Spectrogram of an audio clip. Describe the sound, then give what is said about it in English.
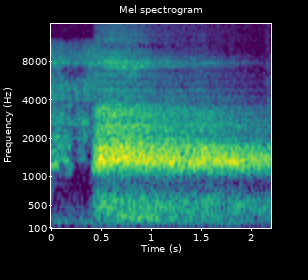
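A forceful exhale blown out through the mouth during a breathing exercise: a loud, steady breathy rush that starts abruptly and holds for nearly two seconds, with no talk. “We're going to inhale through our nose, but we'll blow it out of our mouths. So exhale, drive those ribs in, back, and down.”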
